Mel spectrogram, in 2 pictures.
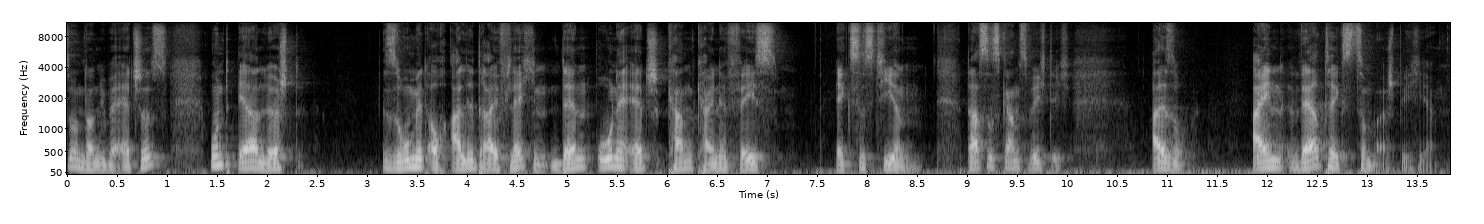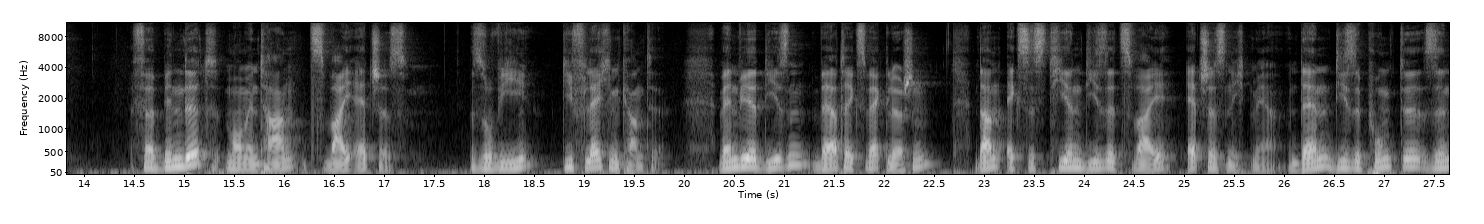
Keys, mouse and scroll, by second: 1.0 middle click, 4.6 middle click, 6.2 middle click, 13.1 click, 13.8 click, 13.8 click, 14.1 middle click, 15.4 shift+middle click, 16.2 ctrl+middle click.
